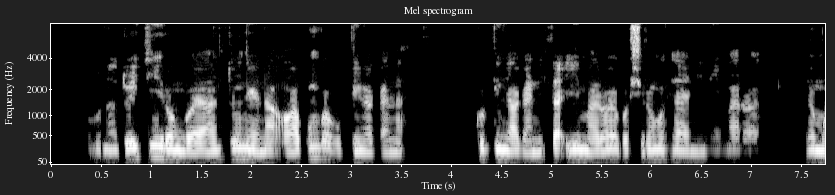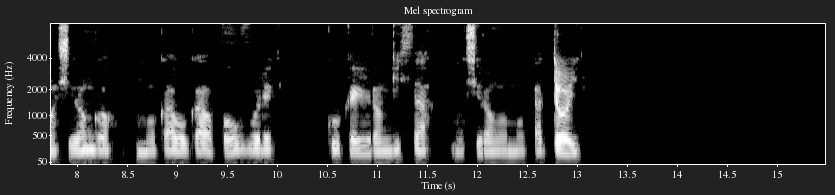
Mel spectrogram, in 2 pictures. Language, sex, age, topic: Oshiwambo, male, 25-35, finance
